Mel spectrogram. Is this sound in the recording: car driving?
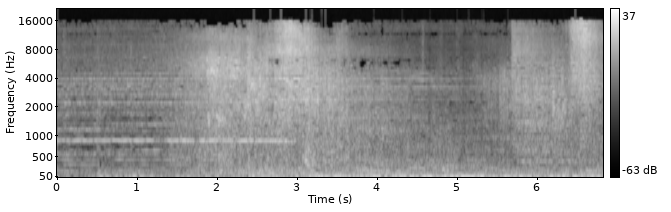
no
